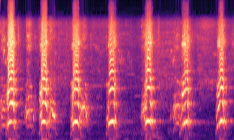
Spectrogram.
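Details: Two dogs barking at each other across a garden fence. Seven loud, sharp barks come in a steady series, about one every two-thirds of a second, with short gaps between them.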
